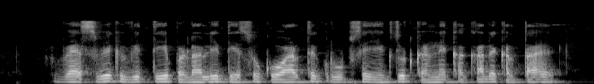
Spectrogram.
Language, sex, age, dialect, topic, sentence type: Hindi, male, 51-55, Awadhi Bundeli, banking, statement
